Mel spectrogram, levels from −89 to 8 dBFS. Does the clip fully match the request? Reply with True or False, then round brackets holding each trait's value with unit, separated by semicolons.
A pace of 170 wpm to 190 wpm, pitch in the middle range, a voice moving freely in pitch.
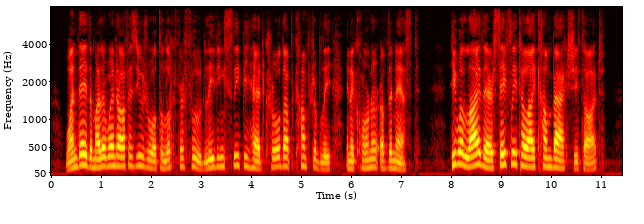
False (185 wpm; 155 Hz; 4.2 semitones)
